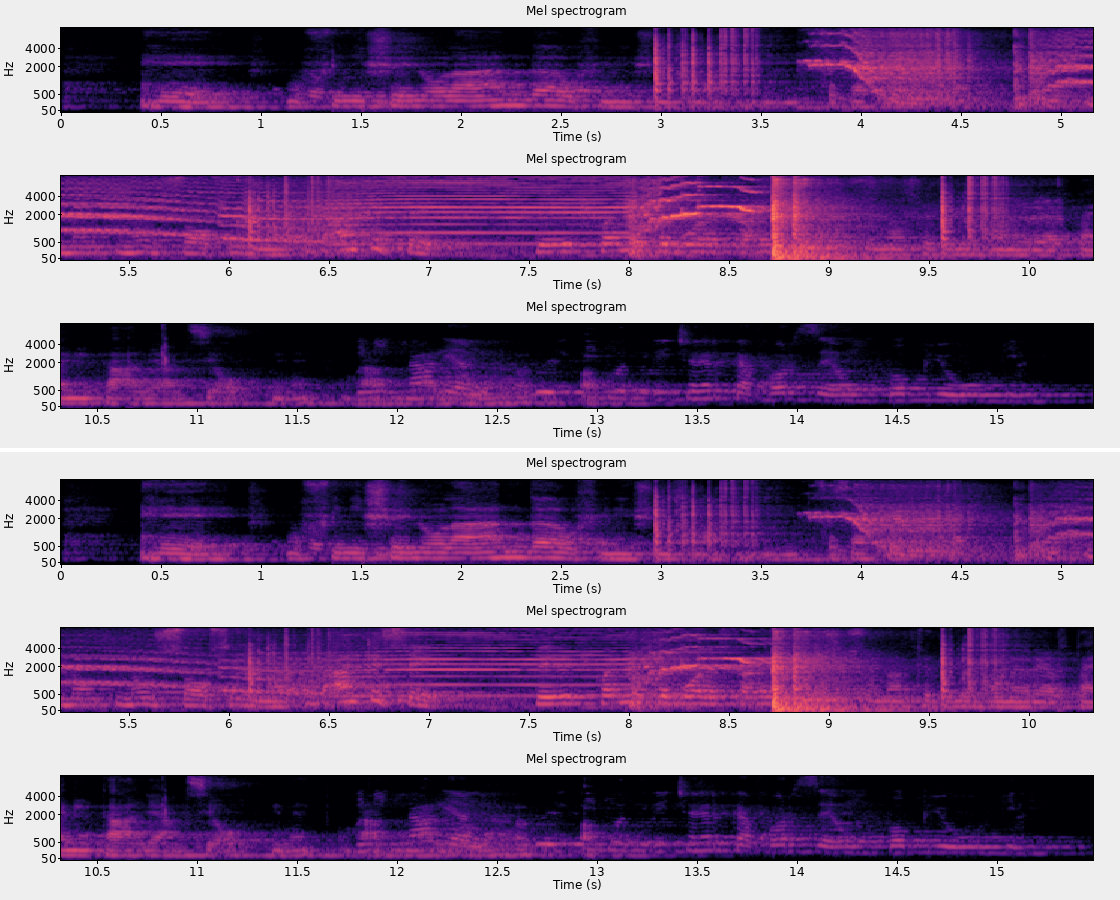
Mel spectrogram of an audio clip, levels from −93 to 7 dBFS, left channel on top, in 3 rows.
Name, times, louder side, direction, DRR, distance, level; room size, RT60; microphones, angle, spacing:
voice 1, 0.4-12.7, right 1 dB, 85° right, 6 dB, 1.8 m, -44 dB
voice 2, 1.2-1.7 11.8-15.1, left 1 dB, 15° right, 0 dB, 3.5 m, -51 dB
Wood, 1.4-1.5 3.0-3.6 4.2-4.3 4.8-4.9 6.1-6.6 7.4-8.1 9.6-9.9 10.7-10.9, left 5 dB, 25° left, 0.6 m, -40 dB
sound 1, 3.7-9.1 9.8-9.9 10.1-10.2, left 6 dB, 70° left, 1.4 m, -32 dB
21.0 x 20.0 x 7.3 m, 1.4 s
head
